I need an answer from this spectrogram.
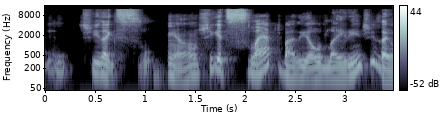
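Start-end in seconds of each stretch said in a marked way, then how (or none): none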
